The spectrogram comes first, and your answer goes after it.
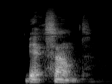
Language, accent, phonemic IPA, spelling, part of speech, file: French, Canada, /bɛʁ.sɑ̃t/, berçante, adjective, LL-Q150 (fra)-berçante.wav
- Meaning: feminine singular of berçant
